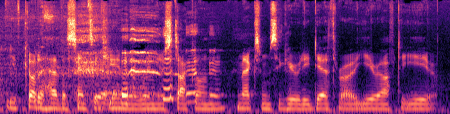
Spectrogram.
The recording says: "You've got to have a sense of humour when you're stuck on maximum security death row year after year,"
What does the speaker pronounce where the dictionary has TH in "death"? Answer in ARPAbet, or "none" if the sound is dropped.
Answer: TH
